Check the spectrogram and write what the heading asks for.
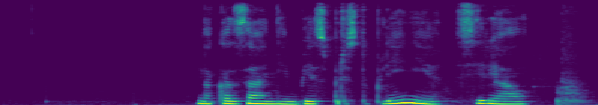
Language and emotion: Russian, neutral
